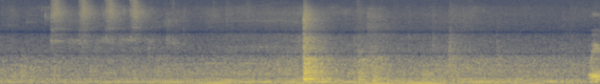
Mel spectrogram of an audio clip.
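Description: About four quick spritzes from a spray bottle of heat-protection styling spray onto a section of hair, followed by a single knock about three seconds in.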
